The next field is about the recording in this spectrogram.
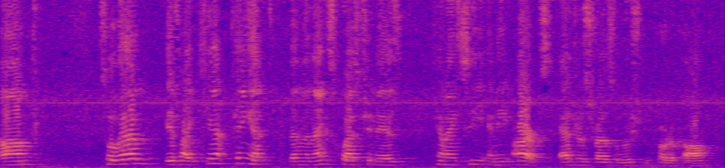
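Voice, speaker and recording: A man's high-pitched voice at a moderate pace, with ordinary pitch variation, noticeable background noise and audible room echo. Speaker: conference speaker. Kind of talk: technical talk.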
